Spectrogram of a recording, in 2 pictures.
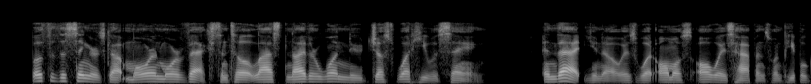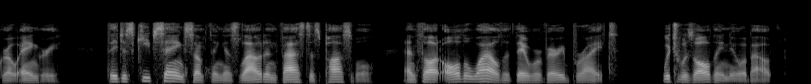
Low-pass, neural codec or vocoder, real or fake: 7.2 kHz; none; real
